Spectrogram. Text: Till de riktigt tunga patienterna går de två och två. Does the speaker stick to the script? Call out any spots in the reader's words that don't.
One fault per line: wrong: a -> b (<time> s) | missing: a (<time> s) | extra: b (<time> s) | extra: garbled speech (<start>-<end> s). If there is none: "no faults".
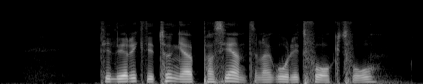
no faults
